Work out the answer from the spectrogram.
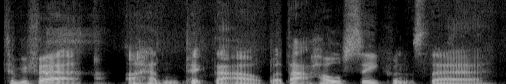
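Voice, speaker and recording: Lowish-voiced man, jokey podcast co-host. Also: normal speed, no echo. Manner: jokey, giggly, animated retelling. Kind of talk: casual book discussion.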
